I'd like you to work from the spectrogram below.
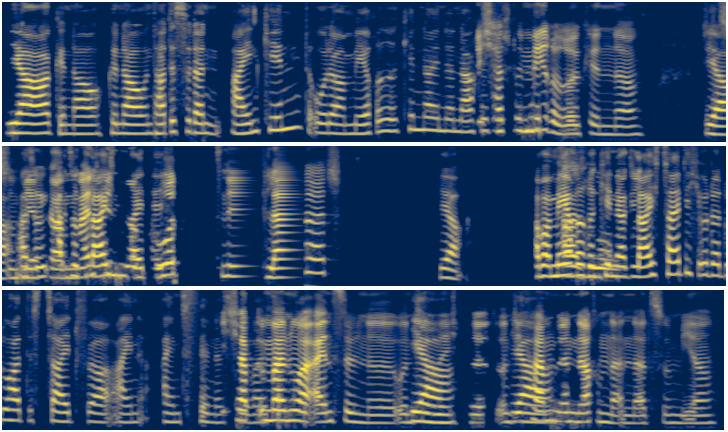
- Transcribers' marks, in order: distorted speech; other background noise; unintelligible speech
- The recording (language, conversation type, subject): German, unstructured, Was macht dir an deiner Arbeit am meisten Spaß?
